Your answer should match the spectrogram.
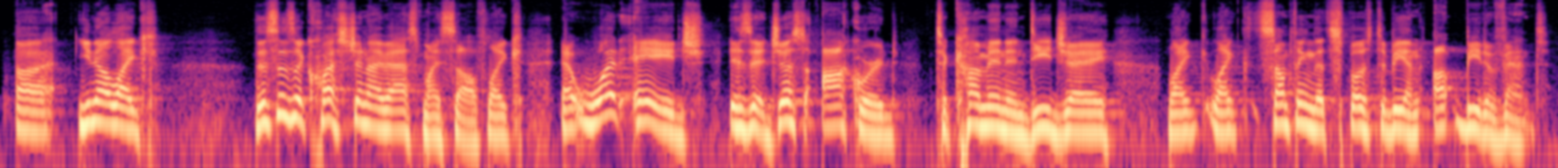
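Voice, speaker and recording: A man in his fifties hosts a loose solo livestream, slow and unhurried, his voice sitting a little high for a man. He rambles, restarts his sentences and pokes fun at himself. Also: expressive. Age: 50s. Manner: rambling, self-deprecating, many fillers and restarts. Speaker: podcast host. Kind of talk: casual solo livestream chat. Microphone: desk mic, no headphones.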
